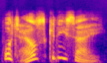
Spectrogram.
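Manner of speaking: put-on high little-girl voice; high, curious girl character; curious Matilda. A narrator's reading.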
